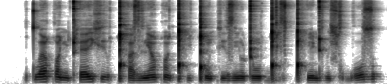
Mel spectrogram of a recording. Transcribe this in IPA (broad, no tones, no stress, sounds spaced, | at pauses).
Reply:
tʷ a i̯ qʷ ɛ ɲ ʈʰ ɛ i̯ xʲ ɯ u̯ ǃʰ a z lʲ ɛ̃ qʷ ĩ ǃʰ i ǃ õ kʲ ɯ z ĩ u̯ ʈ õ u̯ ɡ͡ǃ i z ǃʰ ĩ ɖʱ ɯ ɕ o b o z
